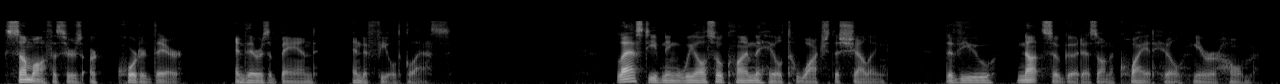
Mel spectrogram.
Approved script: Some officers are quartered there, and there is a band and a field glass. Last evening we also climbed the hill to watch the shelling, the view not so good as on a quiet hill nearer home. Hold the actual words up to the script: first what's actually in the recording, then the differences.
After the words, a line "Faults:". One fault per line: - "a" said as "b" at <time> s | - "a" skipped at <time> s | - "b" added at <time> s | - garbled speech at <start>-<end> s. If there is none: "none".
Some officers are quartered there, and there is a band and a field glass. Last evening we also climbed the hill to watch the shelling, the view not so good as on a quiet hill nearer home.
Faults:
none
